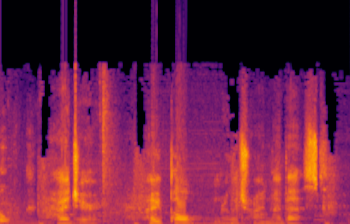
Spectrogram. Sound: imitating jerry's voice

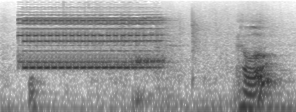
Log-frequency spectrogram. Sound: phone ringing

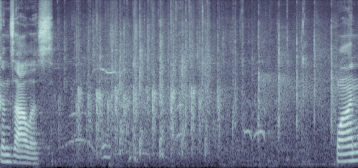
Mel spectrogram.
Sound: audience applauding; audience cheering

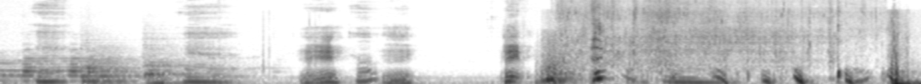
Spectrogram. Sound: chugging soup; funky music

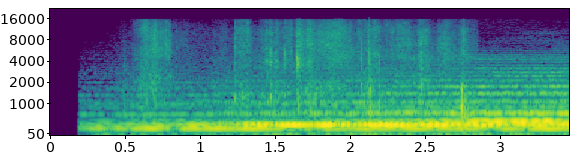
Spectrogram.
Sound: paper crinkling

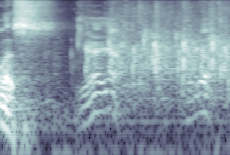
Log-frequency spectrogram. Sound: audience applauding

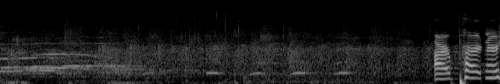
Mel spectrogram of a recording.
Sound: applause

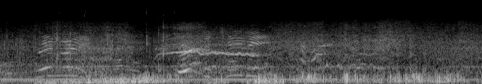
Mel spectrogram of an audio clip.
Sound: distant yelling

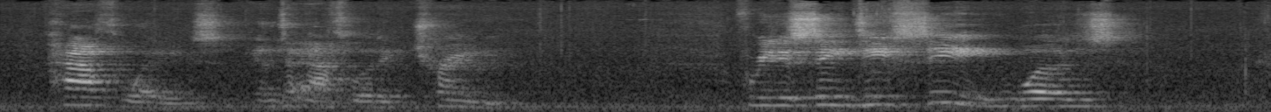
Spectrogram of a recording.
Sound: none

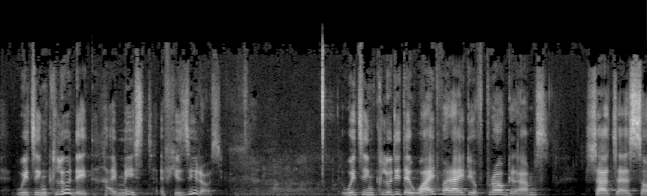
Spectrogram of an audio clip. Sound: laugh

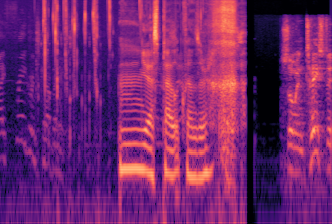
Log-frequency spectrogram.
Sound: nom nom nom

